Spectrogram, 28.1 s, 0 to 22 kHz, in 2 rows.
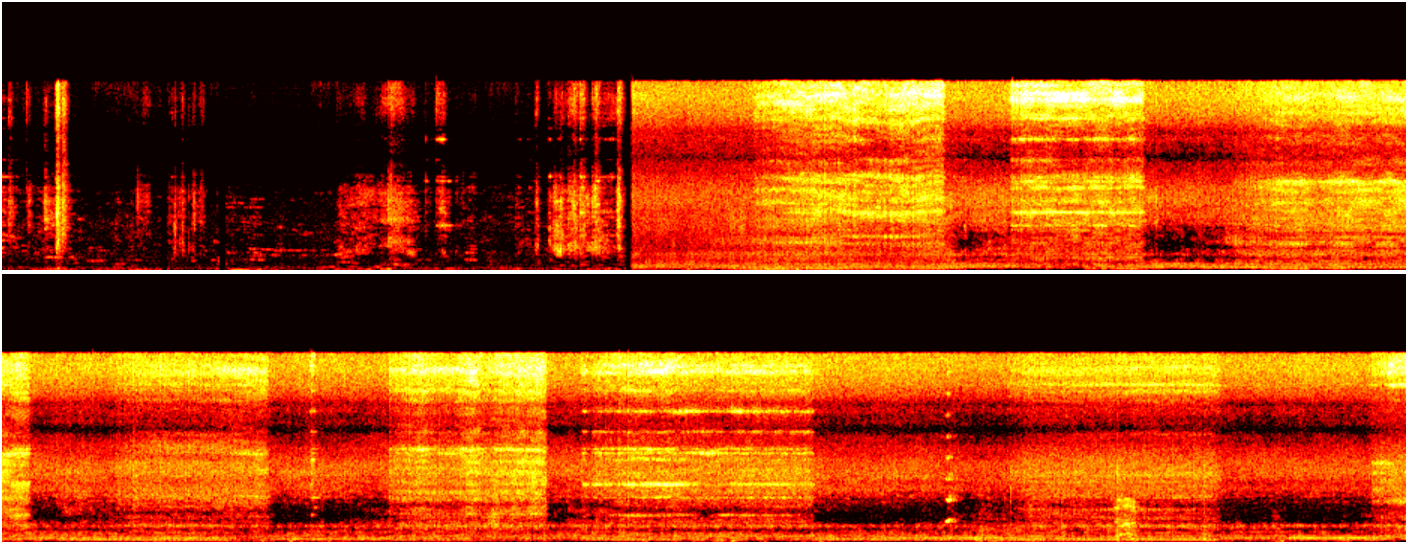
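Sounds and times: bench grinder grinding steel: 6.3 - 28.0.

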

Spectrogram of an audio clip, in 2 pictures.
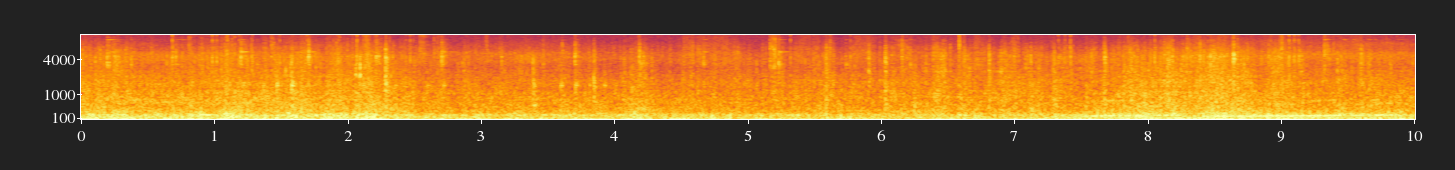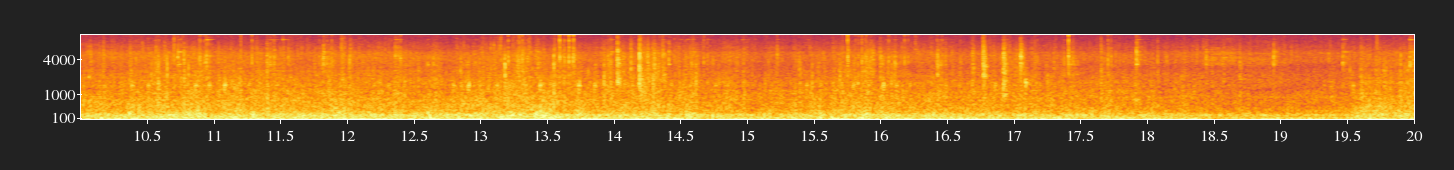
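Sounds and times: car engine running: 0.0 - 20.0
tyres rumbling on gravel: 0.0 - 20.0.

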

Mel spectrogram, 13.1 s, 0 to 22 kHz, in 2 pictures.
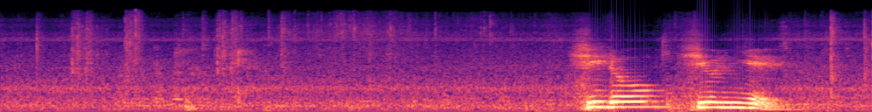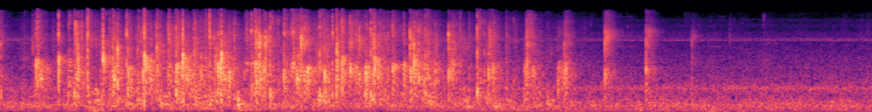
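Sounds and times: audience applauding: 6.2 - 11.8.

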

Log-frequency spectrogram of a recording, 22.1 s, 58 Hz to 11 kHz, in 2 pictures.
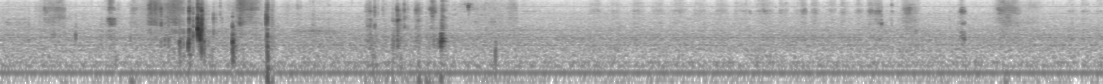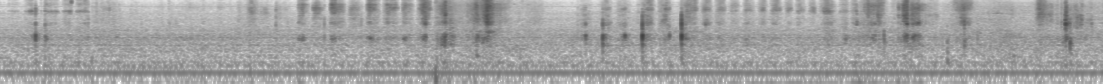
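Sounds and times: low steady hum: 0.0 - 22.0
colouring scratching on paper: 14.0 - 16.0, 17.0 - 20.8.

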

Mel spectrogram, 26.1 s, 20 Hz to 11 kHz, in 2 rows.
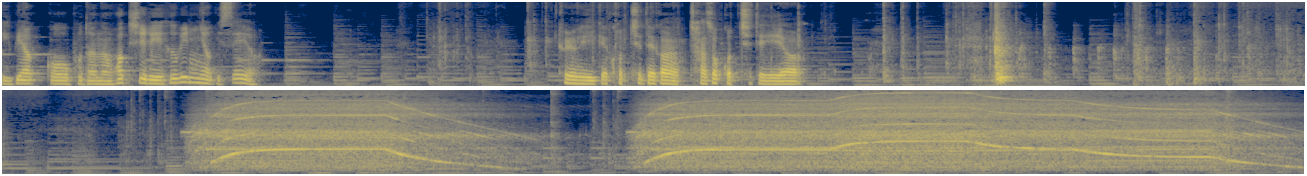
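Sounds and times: vacuum cleaner motor whining: 13.8 - 26.0.

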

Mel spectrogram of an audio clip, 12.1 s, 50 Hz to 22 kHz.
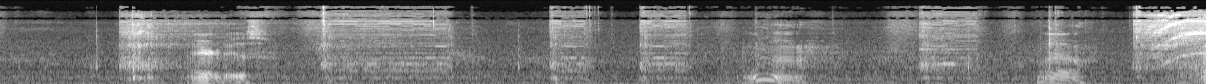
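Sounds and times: toy helicopter rotor motors whining: 1.2 - 1.9, 3.2 - 4.6, 9.2 - 9.9, 11.3 - 12.0.

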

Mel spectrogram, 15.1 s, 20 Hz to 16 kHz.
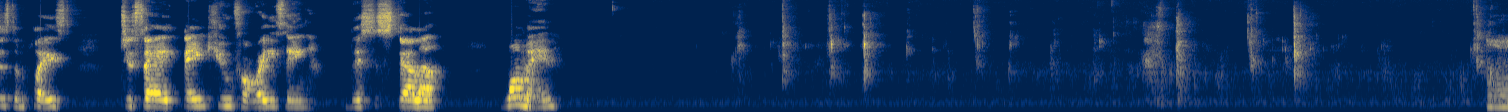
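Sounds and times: wet eating sounds: 7.2 - 15.0.

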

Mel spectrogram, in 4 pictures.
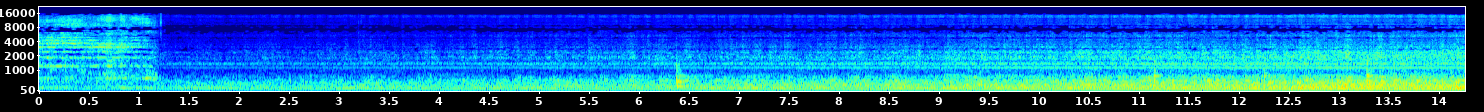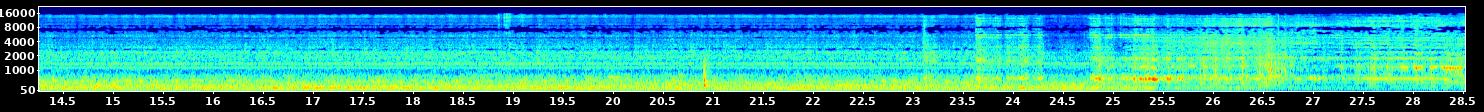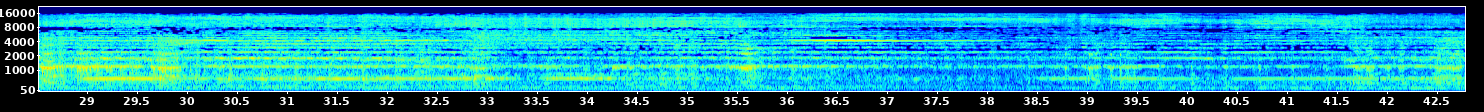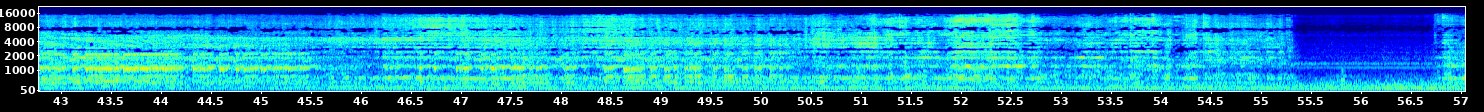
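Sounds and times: bandsaw cutting wood: 0.0 - 1.2, 23.1 - 55.4, 56.8 - 57.0.

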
